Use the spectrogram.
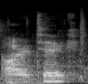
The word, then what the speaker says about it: RTIC: minute arty I see I think it's pronounced artic because there's a polar bear right there look yeah now peace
